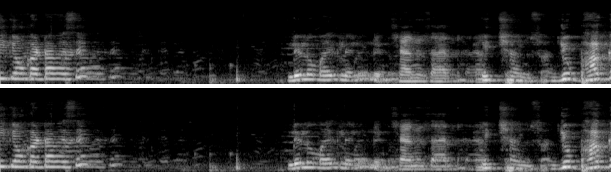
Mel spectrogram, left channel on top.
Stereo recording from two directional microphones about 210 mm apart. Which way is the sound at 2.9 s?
25° left (ahead or behind).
